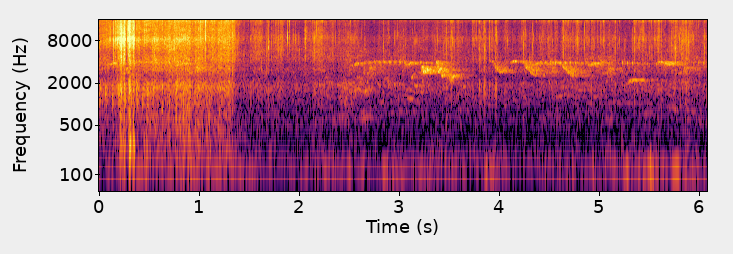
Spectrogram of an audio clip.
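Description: Leaves and branches rustling for about the first second and a half, then a small bird chirping in a run of short, high notes.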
